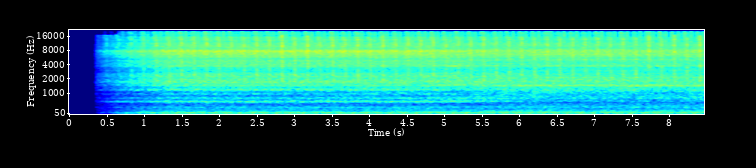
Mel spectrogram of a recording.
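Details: 1990 E460 with 7.5 V8 big block at idle; steady light top-end ticking about three per second over a smooth idle, source unknown.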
